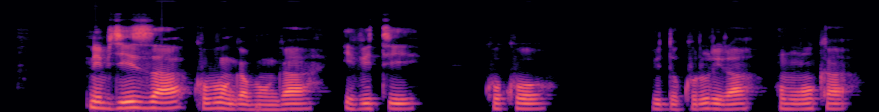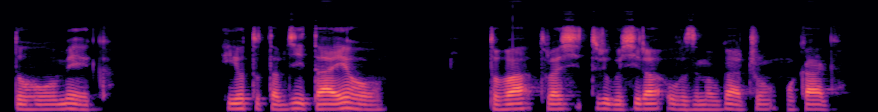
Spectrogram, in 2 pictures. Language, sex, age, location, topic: Kinyarwanda, male, 25-35, Nyagatare, agriculture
